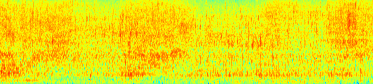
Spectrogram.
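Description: Water poured in a steady stream into a hot karahi of frying beef curry, splashing into the oil and masala.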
